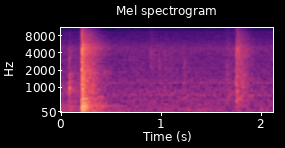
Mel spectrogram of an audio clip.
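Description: A sharp knock of something hard handled on a wooden tabletop a moment in, followed by a lighter click near the end, as a newly unboxed power tool and its parts are set out.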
